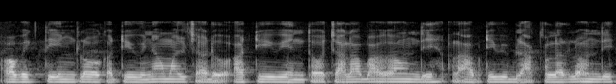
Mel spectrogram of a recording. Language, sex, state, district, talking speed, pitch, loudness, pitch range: Telugu, male, Andhra Pradesh, Sri Satya Sai, 175 wpm, 115 Hz, -17 LUFS, 110-120 Hz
